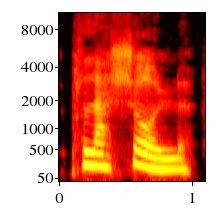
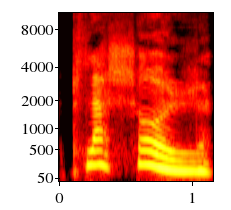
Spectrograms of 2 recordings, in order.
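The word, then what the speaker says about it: Plageoles: but there is a winery called domain plus plol plol I actually looked up the pronunciation for that so I actually believe that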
